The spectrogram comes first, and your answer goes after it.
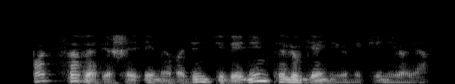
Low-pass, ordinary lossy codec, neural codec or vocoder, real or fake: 7.2 kHz; AAC, 16 kbps; none; real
